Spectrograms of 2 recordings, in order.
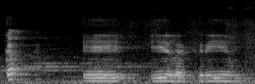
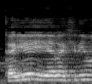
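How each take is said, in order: First: A pause follows the first syllable. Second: The first syllable runs straight into the next. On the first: The speaker calls it right. "కా తర్వాత ఆపి ఏ అనాలి" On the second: The speaker calls it wrong. "అని చదివారంటే ఫలితం పోతుంది"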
